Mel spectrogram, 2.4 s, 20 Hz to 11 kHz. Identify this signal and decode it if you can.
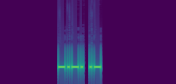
Morse code, heard as a keyed tone, about 40 wpm, 700 Hz. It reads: CA
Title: US States Repeated 3x 40wpm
